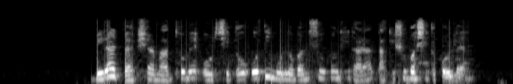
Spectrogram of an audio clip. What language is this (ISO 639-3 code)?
ben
